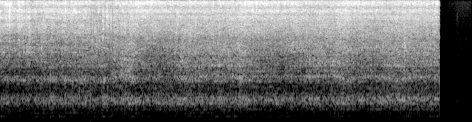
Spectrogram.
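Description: Onions and tomato fry for dal in a hot pan, a steady loud broadband sizzle that holds evenly throughout before cutting off abruptly at the end.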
